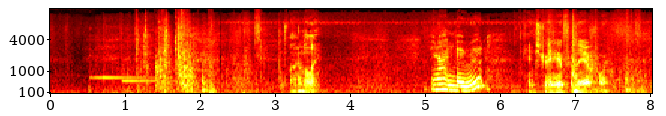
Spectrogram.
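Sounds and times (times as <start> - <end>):
soft two-note chime: 0.5 - 1.6
speech: 3.2 - 3.7, 5.1 - 7.7.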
